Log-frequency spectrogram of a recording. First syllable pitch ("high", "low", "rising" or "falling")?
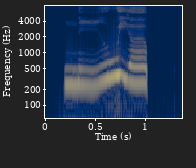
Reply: rising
